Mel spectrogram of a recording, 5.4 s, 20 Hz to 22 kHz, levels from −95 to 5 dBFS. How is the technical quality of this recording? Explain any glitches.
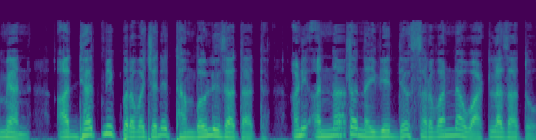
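The recording has audible technical faults: continuous coding damage throughout, one low-frequency thump, and one brief concealed dropout.

Throughout the speech, the sound is rough and grainy, with noise filling the gaps between harmonics and a thin, synthetic-sounding top band. This is likely low-delay AAC compression (AAC-ELD). Its short frames resolve pitch poorly, and the damage fits a bitrate around 32 kbps.

From 1.50 to 1.69 s, a phantom power thump is heard as a deep low-frequency bump with a fast initial decay of about 44 ms. It is a supply switching on a live input, with the voltage step passing through the coupling capacitors into the signal.

From 3.39 to 3.49 s, AAC frame loss with concealment appears as a short smeared, noisy patch lasting about 60 ms, which fits three lost frames. The decoder filled the gap by extrapolating from the last good spectrum instead of the real signal.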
